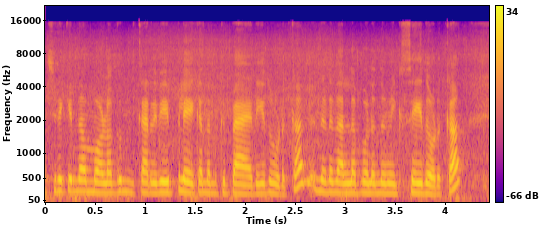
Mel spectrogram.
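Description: Chicken pieces sizzling as they fry in a non-stick kadai, stirred with a wooden spatula, under a woman talking throughout.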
